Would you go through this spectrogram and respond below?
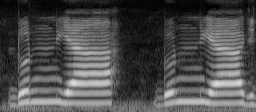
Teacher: enggak ada samar-samar enggak ada dengung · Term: izhar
